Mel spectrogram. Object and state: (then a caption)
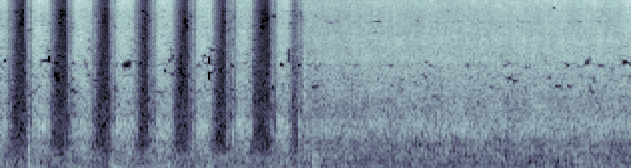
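Wooden board. A black-bristled brush is scrubbed fast and hard across a small solid wooden board resting on a towel, with a hand covering much of the board. About eight quick, evenly spaced bright scratchy strokes come in the first three seconds, then the sound turns into a steady, continuous high hiss for the rest of the clip.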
